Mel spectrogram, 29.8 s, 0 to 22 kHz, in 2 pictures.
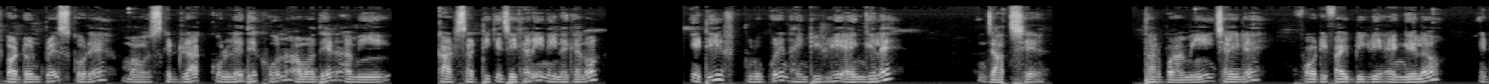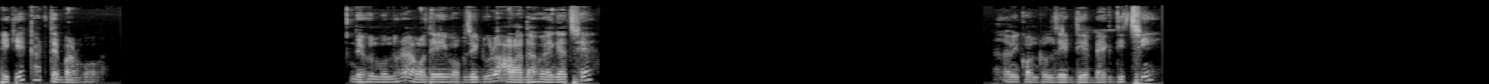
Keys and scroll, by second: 25.2 ctrl+z.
